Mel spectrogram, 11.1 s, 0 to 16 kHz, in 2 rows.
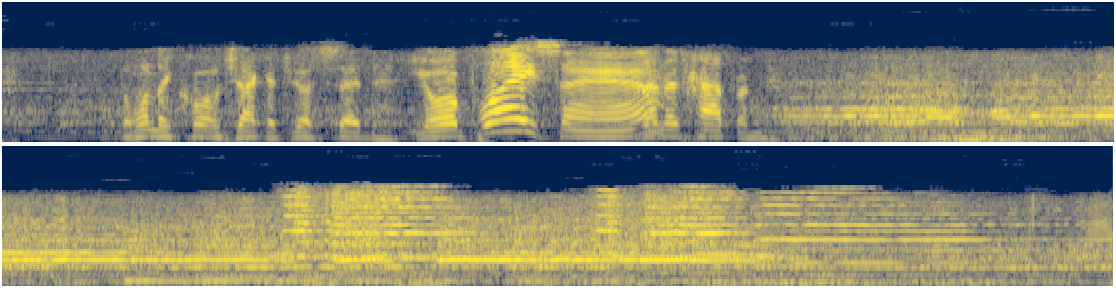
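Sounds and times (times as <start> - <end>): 
train roaring through a tunnel: 0.0 - 11.1
speech: 0.6 - 5.2
droning horn-like tone: 3.8 - 11.1.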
